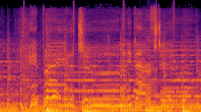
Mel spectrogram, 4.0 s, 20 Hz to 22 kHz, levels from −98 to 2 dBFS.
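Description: From 2.77 to 3.13 s the audio collapses into a rigid 100 Hz metallic buzz, robotic sound likely from repeated short buffers, which fits a 10 ms block looping throughout.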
